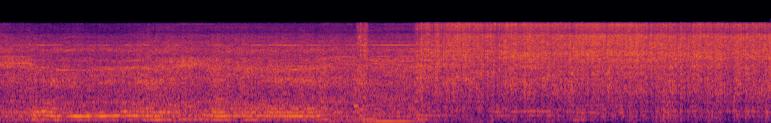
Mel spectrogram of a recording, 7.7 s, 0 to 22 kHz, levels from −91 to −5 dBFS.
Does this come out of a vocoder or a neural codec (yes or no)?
no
